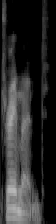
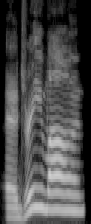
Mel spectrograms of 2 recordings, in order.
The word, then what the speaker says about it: Draymond: Draymond? I don't know why I pronounced it that way. Draymond.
